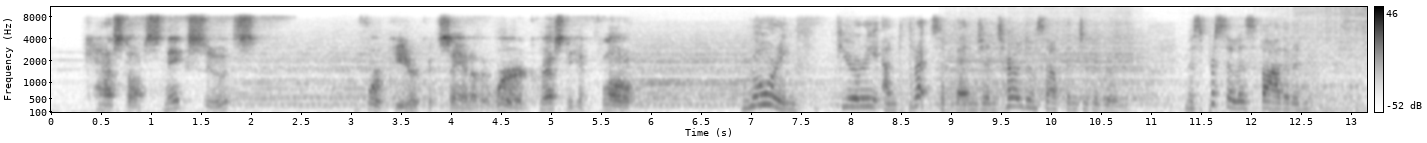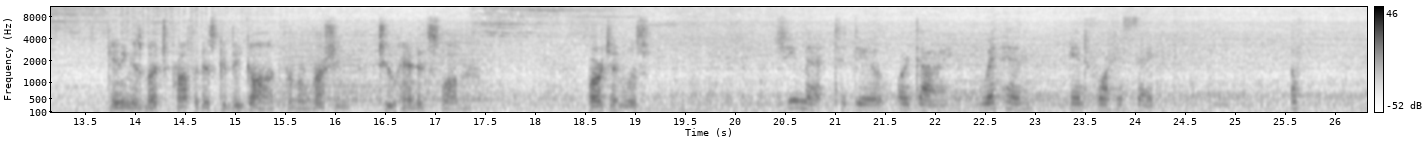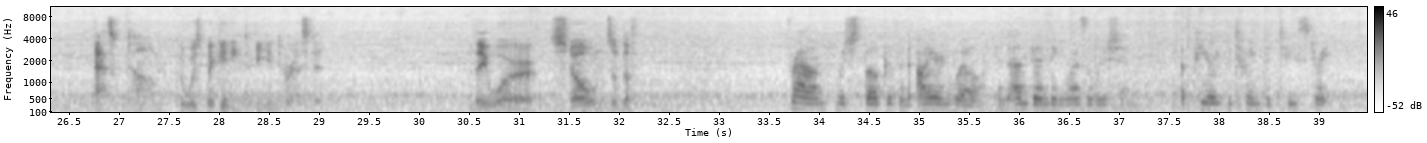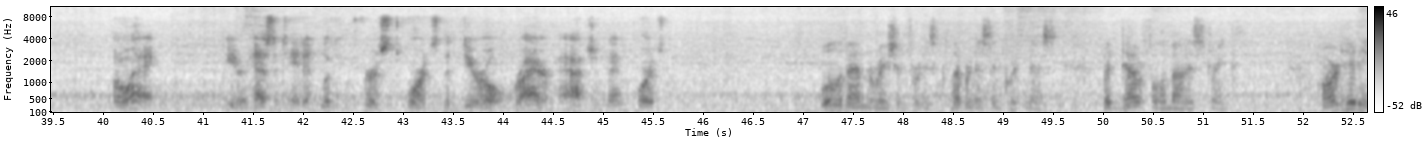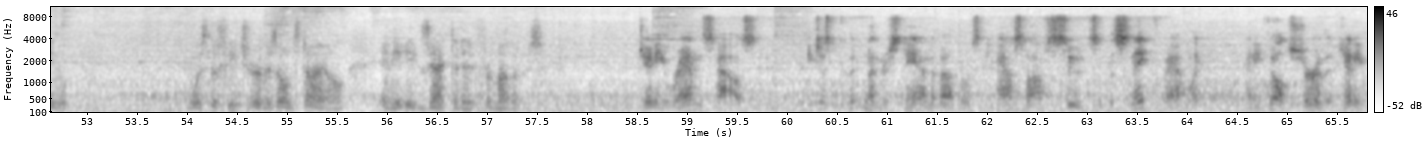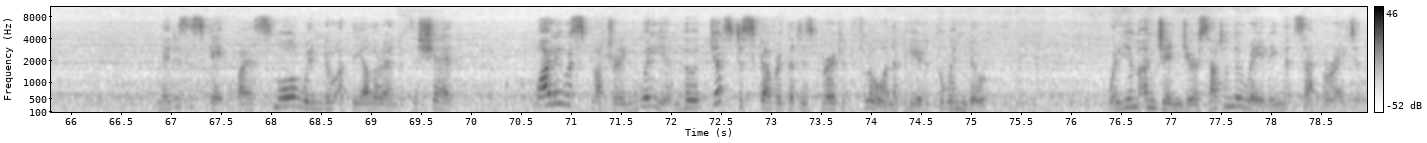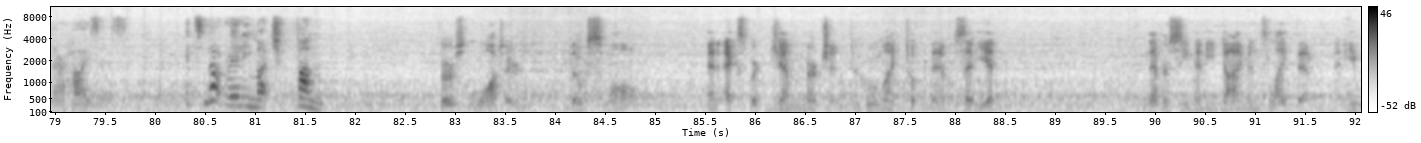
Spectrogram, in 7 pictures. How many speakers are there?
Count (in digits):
5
